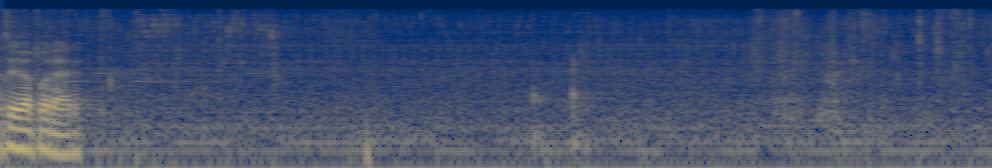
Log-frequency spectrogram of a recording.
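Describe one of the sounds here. A wooden spoon stirs a thick sauce in a pot.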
